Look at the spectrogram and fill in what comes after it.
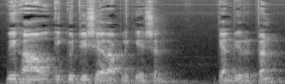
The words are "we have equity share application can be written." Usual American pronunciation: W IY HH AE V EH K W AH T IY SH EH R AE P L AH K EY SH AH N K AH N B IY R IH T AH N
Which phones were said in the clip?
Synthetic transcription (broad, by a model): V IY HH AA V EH K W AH T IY SH EH R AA P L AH K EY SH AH N K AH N B IY R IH T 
